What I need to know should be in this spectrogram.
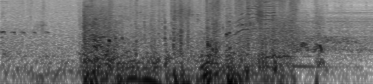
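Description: Wooden blocks crash and clatter as they break apart.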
